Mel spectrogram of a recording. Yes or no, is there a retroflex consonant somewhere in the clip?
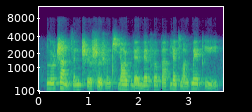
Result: yes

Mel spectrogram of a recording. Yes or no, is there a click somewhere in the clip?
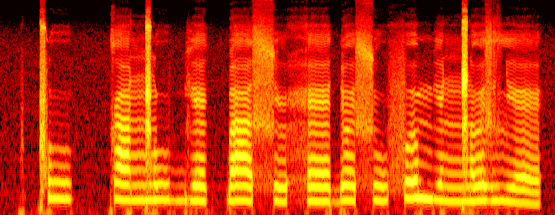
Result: yes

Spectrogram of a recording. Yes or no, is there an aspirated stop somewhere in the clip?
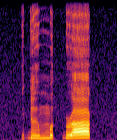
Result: no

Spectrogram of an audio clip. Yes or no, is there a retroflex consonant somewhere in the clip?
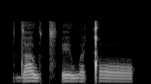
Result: no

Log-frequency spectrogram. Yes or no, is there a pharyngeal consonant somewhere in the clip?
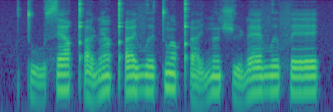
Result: no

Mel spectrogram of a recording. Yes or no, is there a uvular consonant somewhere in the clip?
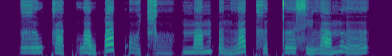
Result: no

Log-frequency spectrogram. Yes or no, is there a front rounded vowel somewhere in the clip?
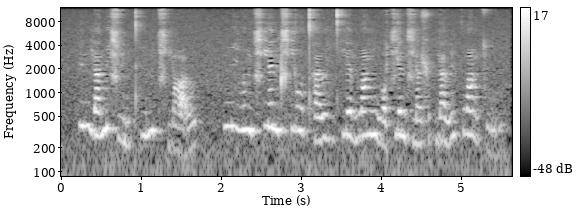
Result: yes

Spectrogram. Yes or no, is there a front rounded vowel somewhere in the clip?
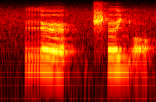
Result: yes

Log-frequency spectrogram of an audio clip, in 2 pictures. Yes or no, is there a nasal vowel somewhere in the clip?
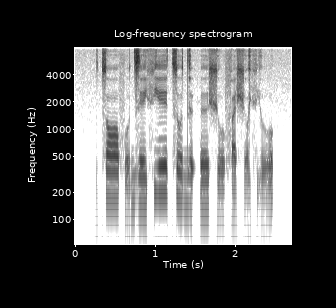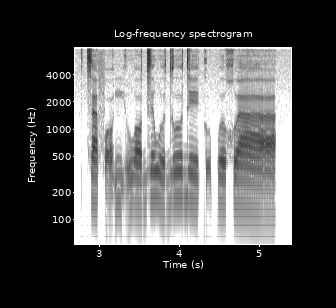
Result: no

